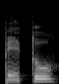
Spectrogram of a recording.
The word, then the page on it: petú: Apatani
